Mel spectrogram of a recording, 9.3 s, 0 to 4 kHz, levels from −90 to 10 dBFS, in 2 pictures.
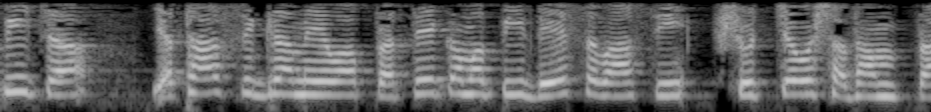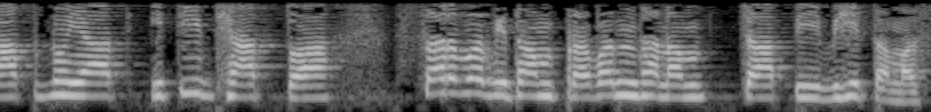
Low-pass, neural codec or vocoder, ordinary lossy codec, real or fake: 3.6 kHz; none; none; real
